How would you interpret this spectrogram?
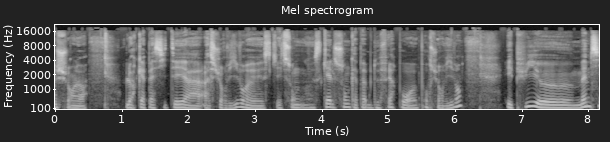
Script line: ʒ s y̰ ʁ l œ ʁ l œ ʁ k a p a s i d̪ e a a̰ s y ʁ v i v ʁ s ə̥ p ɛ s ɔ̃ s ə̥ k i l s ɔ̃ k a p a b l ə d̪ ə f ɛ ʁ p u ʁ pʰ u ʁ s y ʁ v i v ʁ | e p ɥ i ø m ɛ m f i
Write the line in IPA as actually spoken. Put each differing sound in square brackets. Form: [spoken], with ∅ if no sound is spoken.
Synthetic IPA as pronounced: ʒ s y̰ ʁ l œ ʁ l œ ʁ k a p a s i [t̪] e a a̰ s y ʁ v i v ʁ s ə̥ [k] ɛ s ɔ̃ s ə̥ k [ɛ] l s ɔ̃ k a p a b l ə d̪ ə f ɛ ʁ p u ʁ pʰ u ʁ s y ʁ v i v ʁ | e p ɥ i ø m ɛ m [s] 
